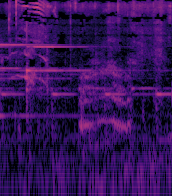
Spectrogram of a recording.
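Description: A British Shorthair kitten meows, a short arching cry about a second in, with a fainter mew just before it, over soft background music with chiming mallet notes.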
